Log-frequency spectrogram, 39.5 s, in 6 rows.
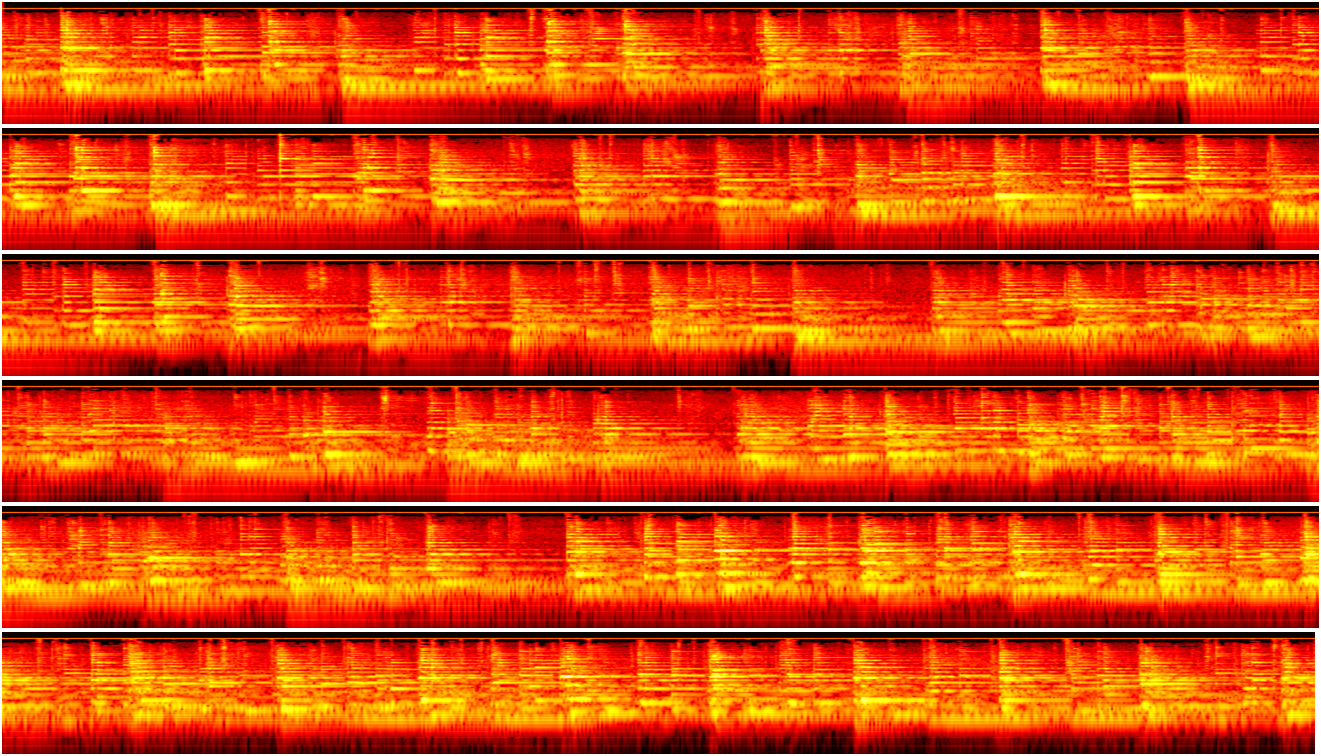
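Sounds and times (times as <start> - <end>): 
harps: 0.0 - 39.4.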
